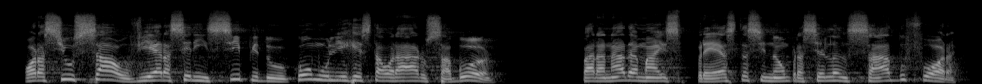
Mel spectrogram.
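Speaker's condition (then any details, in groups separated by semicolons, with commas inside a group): No condition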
